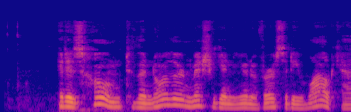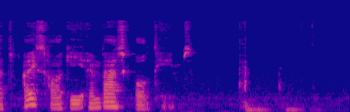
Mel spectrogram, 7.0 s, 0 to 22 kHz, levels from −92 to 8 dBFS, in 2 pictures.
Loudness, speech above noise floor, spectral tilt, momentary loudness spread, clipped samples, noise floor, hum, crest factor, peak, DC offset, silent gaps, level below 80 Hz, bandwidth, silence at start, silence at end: -34 LUFS; 37 dB; -6 dB/octave; 16 LU; under 0.1%; -71 dBFS; none; 22 dB; -14 dBFS; under 0.1%; none; -62 dBFS; 11.5 kHz; 0.6 s; 0.55 s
